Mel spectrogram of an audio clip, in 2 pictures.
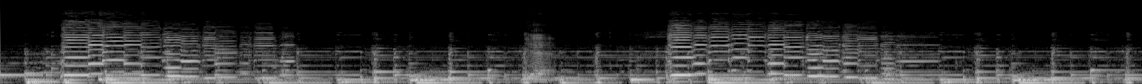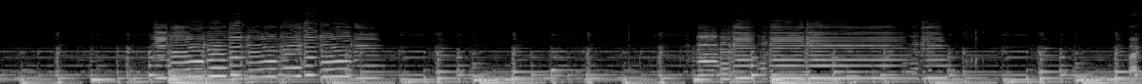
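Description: Violin playing four short blues fiddle phrases in D, each a couple of seconds long with pauses between them, over a steady backing groove with bass and a rhythmic beat.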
